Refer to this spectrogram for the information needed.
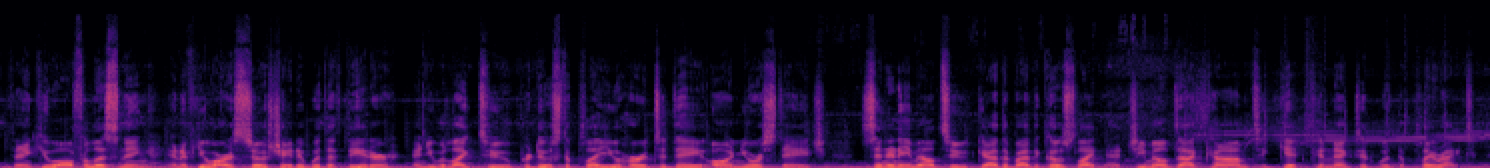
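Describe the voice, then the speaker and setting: A man's voice: medium pitch, brisk, few pauses, music in the background. A man hosting a podcast, chatting casually with a guest and addressing listeners as a playwright and host. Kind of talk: casual interview chat and show outro.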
